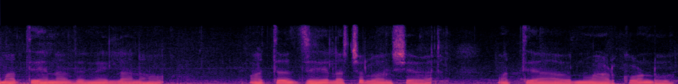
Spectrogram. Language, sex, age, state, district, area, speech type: Kannada, female, 60+, Karnataka, Dharwad, rural, spontaneous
